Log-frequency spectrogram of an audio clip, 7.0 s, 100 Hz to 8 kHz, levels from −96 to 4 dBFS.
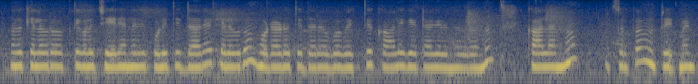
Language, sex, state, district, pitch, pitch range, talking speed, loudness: Kannada, female, Karnataka, Dharwad, 250 Hz, 245-255 Hz, 135 wpm, -27 LUFS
